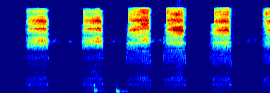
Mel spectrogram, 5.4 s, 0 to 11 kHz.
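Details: Barn owlets in an owl box at about 2 am on 27 March 2024, passing a vole between them; loud, harsh screeching hisses repeated roughly once a second, six in all, with brief scuffling noises between two of them.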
